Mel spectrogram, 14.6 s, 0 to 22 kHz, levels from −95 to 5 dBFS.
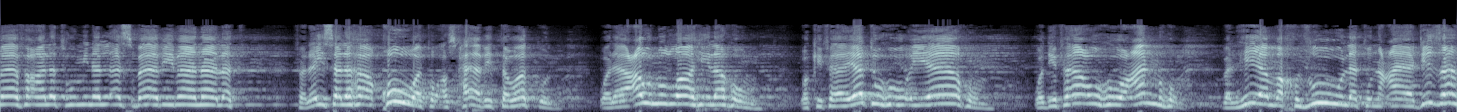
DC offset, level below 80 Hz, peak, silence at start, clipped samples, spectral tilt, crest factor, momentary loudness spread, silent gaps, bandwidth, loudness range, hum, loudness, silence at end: under 0.1%; -54 dBFS; 0 dBFS; 0 s; 0.2%; -3 dB/octave; 14 dB; 14 LU; none; 11 kHz; 2 LU; none; -13 LUFS; 0 s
